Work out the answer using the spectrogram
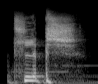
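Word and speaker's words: Tlepsh: Tlipsh, yes. – It's T-L-E-P-S-H for those that want to check it out on Bandcamp or YouTube and the rest.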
